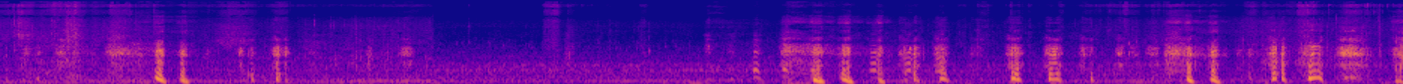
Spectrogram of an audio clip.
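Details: Sora, a Shiba Inu who has just turned four, living in a small Canadian Rockies town, gives short high whimpering yips with quick falling strokes: two near the start, then a rapid irregular run after a quiet pause.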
